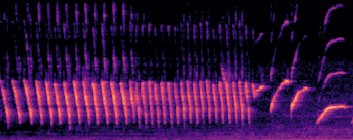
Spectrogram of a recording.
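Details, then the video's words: Border canary training song for young birds, a long fast rolling trill of rapid repeated notes, followed by a few slower, loud upward-arching whistled sweeps. "Border Canaries | Canary Training Song"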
